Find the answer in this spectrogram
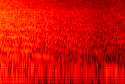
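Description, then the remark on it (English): A car, just filled up with petrol at a petrol station, revs with a broad roar and pulls away, the sound easing slightly as it drives off over about a second, with no voices. “They put the petrol in the car, and off they went.”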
